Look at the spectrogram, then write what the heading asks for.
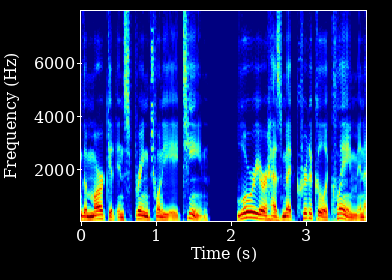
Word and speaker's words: Laurier: number one the laurier neptune series three l-o-r-i-e-r pronounced laurier is based in new york city owned and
